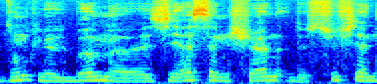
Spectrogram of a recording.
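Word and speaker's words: Sufjan: l'album csn shon de soufiane stevens que c'est parce c'est comme ça qu'on prononce donc son huitième album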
